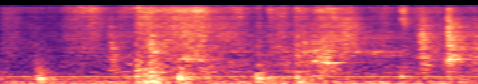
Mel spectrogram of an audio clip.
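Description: Cardboard parts box being handled and lifted, with a few light knocks and scrapes from the box and its flaps.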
